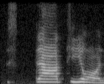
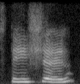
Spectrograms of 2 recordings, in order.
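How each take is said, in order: First: The middle consonant is said as t. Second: The middle consonant is said as sh. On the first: The speaker calls it wrong. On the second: The speaker calls it right.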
